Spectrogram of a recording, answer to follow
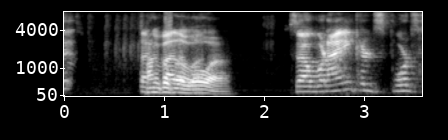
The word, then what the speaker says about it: Tagovailoa: I don't really want to pronounce his last name because I'm going to mess it up. I think it's Tagovailoa. That's correct. Is it? Tagovailoa.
